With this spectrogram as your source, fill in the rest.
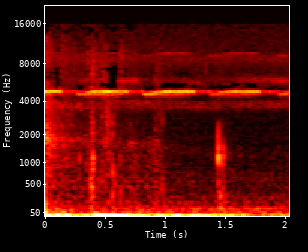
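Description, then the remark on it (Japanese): A steady high-pitched insect trill of bell crickets on an autumn night in 2020, picked up by a lavalier pin microphone, runs through the background, faint and continuous, with a few soft scuffing taps like footsteps. “やっぱ聞き返してみると季節感があるのもすごくいいなと思いましたなんで今このスズムシのね声が残せてるからピンマイクにしたんですよね”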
